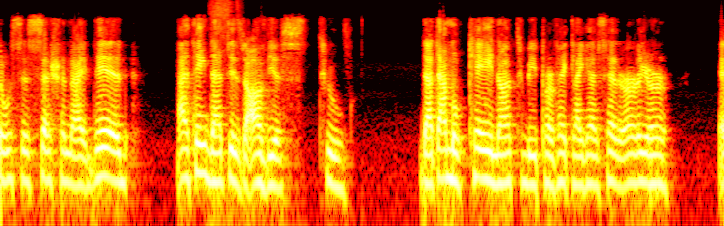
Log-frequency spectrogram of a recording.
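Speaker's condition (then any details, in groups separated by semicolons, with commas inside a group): Cerebral palsy; lifelong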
